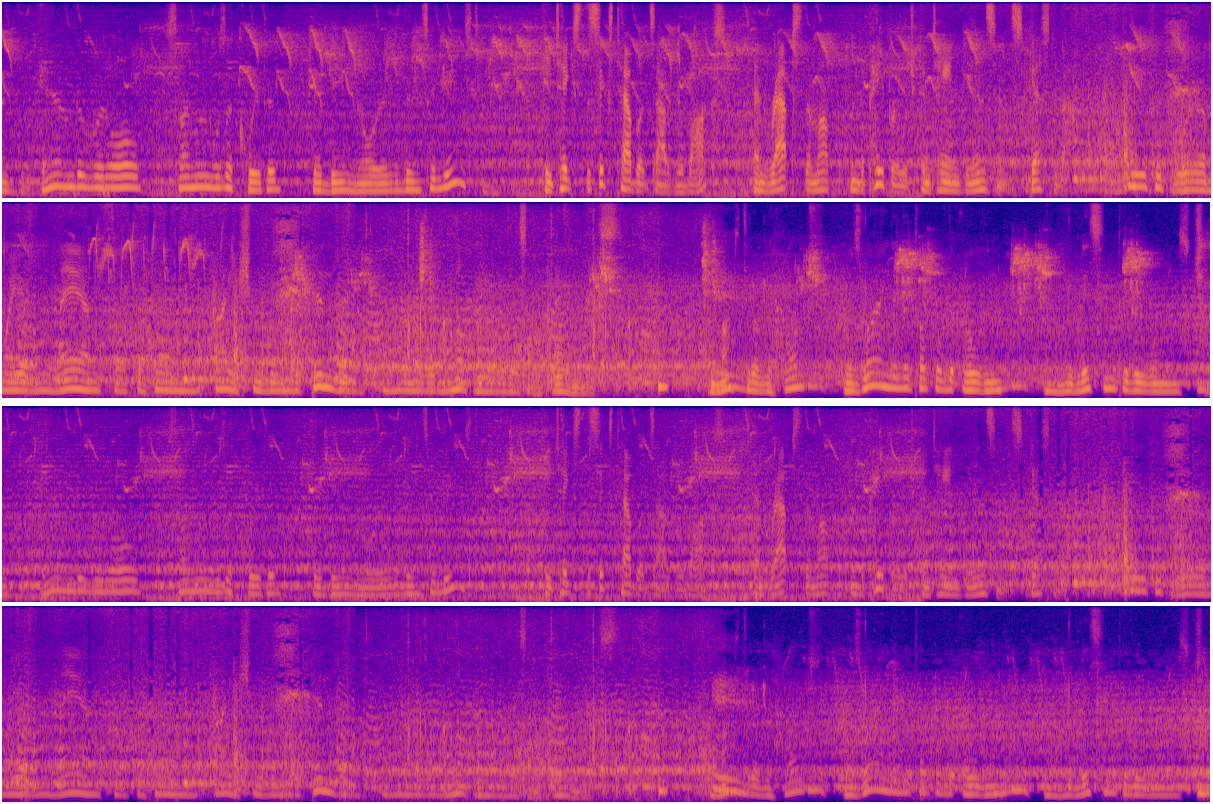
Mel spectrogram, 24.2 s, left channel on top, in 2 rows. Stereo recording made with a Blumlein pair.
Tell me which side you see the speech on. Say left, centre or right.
left.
